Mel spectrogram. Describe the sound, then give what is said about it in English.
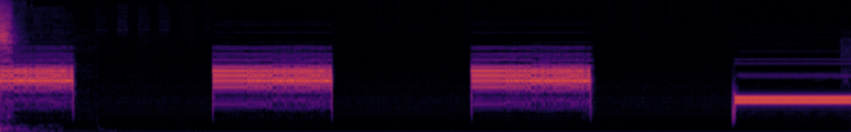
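Three harsh, buzzing electronic bursts separated by short silences, followed by a steady, piercing emergency broadcast test tone that starts and holds. Loud and alone, with no voices. “This is a test of the emergency podcasting system.”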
